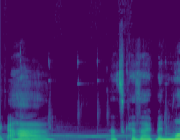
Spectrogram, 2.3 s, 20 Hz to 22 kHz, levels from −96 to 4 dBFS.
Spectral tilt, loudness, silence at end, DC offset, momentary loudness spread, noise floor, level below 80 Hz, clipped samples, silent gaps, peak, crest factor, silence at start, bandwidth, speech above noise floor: -7.5 dB/octave; -34 LUFS; 0 s; under 0.1%; 19 LU; -57 dBFS; -66 dBFS; under 0.1%; none; -18 dBFS; 14 dB; 0 s; 13 kHz; 26 dB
